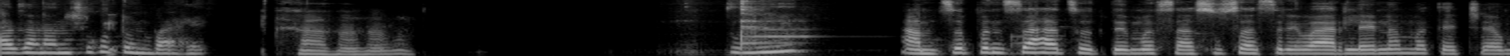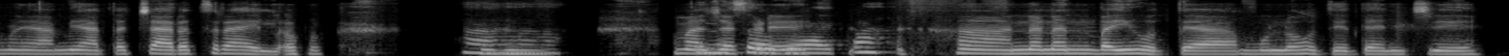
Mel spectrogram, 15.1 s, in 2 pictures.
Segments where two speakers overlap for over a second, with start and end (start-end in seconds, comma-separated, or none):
none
